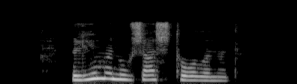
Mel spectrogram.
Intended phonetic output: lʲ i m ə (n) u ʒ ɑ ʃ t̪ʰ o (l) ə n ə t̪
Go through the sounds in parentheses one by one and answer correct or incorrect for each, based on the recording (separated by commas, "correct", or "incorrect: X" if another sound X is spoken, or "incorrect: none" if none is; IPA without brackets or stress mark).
correct, correct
